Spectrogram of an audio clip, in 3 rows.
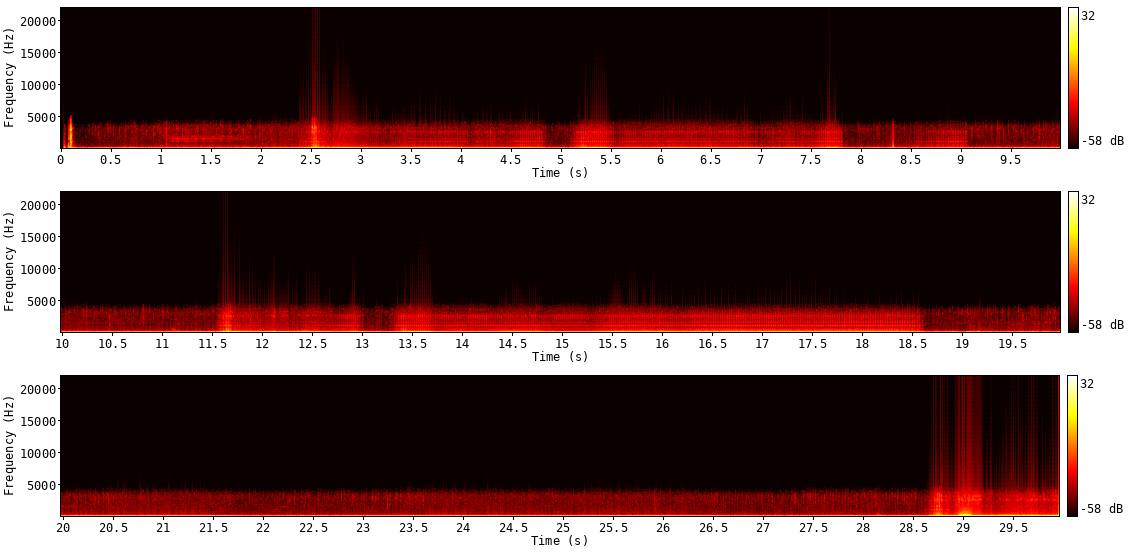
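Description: Honda K20 inline-four in an EG Civic idling, heard from inside the cabin, with a few sharp knocks along the way. About a second before the end the engine revs hard and the car launches, the engine pitch climbing.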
